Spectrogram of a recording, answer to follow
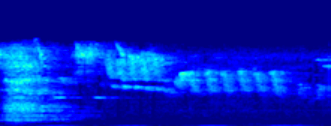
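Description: Faint bird song: a quick run of high, repeated chirps starting about half a second in. A short breathy sound at the very start.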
